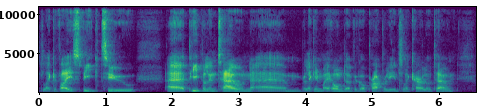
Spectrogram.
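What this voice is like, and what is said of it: Light Irish accent. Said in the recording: “the Irish accent ... accent is just so nice to listen to ... by Irish standards, I'm actually considered to have quite a light accent”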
